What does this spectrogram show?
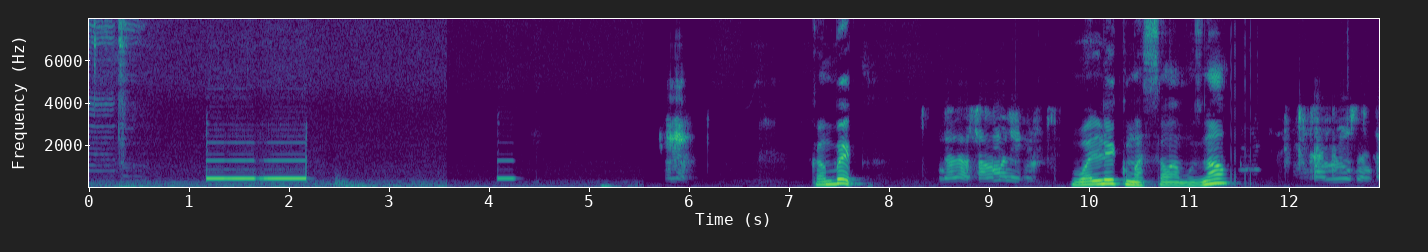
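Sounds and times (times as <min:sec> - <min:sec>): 
low hum: 0:00.0 - 0:12.8
telephone beep: 0:01.2 - 0:02.2
speech: 0:07.2 - 0:07.8, 0:09.2 - 0:11.6.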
